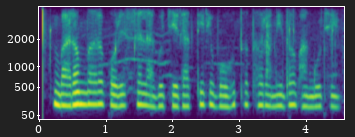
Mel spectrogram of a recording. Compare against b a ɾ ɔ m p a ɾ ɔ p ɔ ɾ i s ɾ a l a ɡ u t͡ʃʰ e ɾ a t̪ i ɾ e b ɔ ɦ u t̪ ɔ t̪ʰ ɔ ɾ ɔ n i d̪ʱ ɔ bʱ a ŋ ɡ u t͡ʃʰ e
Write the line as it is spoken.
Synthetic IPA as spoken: b a ɾ ɔ m b a ɾ ɔ p ɔ ɾ i s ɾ a l a ɡ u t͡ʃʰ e ɾ a t̪ i ɾ e b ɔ ɦ u t̪ ɔ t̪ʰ ɔ ɾ ɔ n i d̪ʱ ɔ bʱ a ŋ ɡ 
